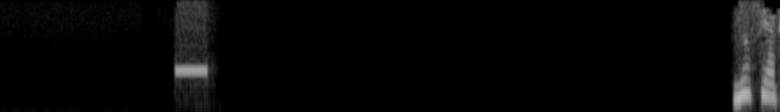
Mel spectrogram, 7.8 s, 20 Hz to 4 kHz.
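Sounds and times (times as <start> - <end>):
electronic voicemail recording tone beep: 1.8 - 2.1
speech: 7.3 - 7.7.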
